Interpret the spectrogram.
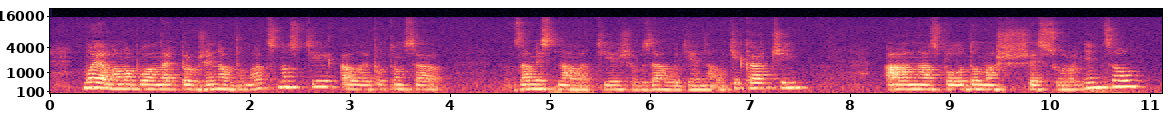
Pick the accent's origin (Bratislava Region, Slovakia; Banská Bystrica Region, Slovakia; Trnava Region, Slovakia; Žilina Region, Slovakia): Banská Bystrica Region, Slovakia; Kokava nad Rimavicou; a pochádzam z Kokavy nad Rimavicom.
